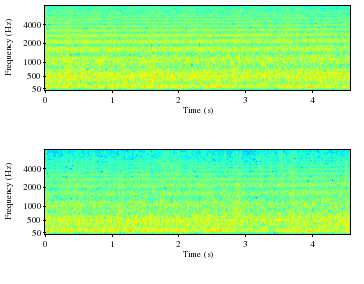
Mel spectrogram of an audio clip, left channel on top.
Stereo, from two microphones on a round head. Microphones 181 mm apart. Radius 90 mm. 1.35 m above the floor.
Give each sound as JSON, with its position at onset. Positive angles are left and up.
{"t": 0.0, "sound": "a drone", "side_deg": 50}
